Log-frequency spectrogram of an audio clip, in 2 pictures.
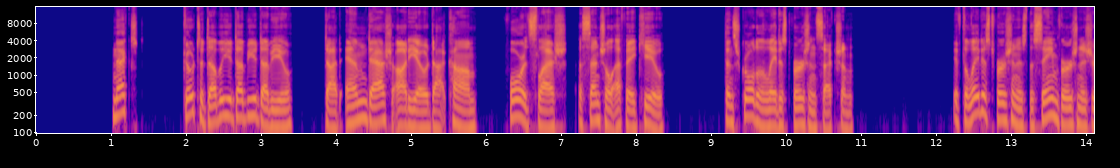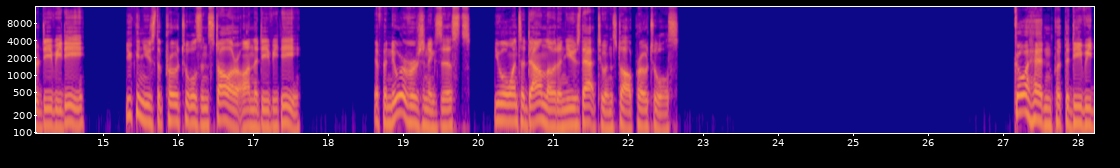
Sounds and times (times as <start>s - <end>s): Speech: 1.0s - 1.4s, 2.0s - 8.4s, 9.2s - 10.9s, 12.3s - 17.7s, 18.6s - 22.7s, 27.2s - 28.2s.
